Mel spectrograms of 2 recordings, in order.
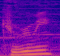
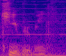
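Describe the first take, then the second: First: The first vowel sounds like 'oo'. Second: The first vowel sounds like 'ee'. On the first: The speaker calls it wrong. "I think I keep pronouncing it Kurumi" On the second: The speaker calls it right. "It's Kirumi"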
